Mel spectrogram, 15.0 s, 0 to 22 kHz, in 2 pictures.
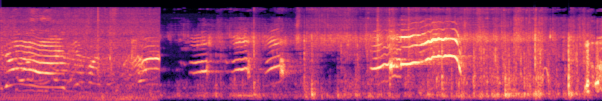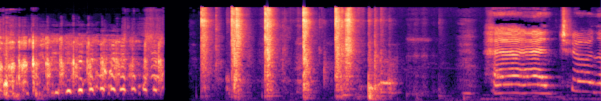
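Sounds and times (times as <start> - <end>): rustling: 2.0 - 8.0
child's voice: 13.6 - 15.0.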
